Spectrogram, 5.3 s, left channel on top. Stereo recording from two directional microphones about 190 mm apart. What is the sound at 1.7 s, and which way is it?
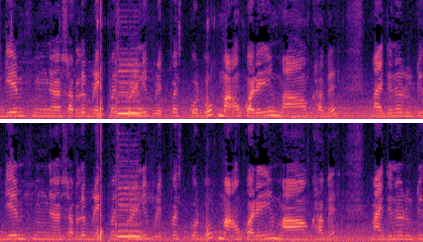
Speech, 55° right (ahead or behind).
